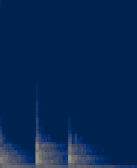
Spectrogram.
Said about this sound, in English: The two men stop at a huge oaken door banded in black iron, and the servant knocks.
